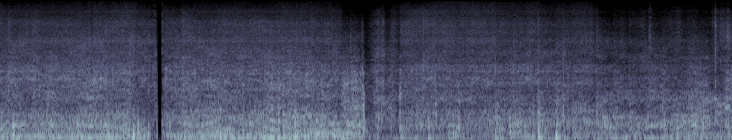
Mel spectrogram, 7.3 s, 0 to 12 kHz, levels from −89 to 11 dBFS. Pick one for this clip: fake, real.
fake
